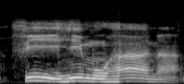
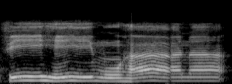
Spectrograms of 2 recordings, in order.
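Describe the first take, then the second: First: Fihi muhana with a short "hi", no lengthening; without silah. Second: Fihi muhana with a long "hii", slowly drawn out; Hafs reading with silah. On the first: Teacher shows Syu'bah reading it without silah. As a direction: keep the "hi" in Fihi short and clipped. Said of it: "Biduni silah". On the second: Teacher shows the Hafs reading of Al-Furqan. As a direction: stretch the "hi" in fihi into a long vowel. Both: Shown as a demonstration.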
